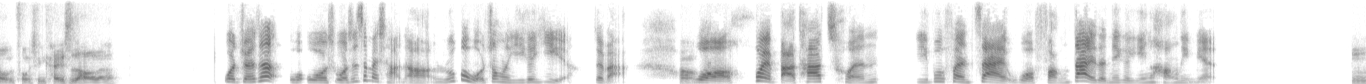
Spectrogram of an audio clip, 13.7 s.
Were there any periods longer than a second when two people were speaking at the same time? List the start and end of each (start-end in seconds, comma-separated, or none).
none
